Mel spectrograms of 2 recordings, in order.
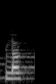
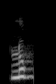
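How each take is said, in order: First: The vowel is an open 'uh' sound. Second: The vowel is a rounded 'oo' sound. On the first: The speaker calls it right. "इसको हम प्लक पढ़ते हैं" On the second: The speaker calls it wrong. "प्लुक नहीं पढ़ते हैं"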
